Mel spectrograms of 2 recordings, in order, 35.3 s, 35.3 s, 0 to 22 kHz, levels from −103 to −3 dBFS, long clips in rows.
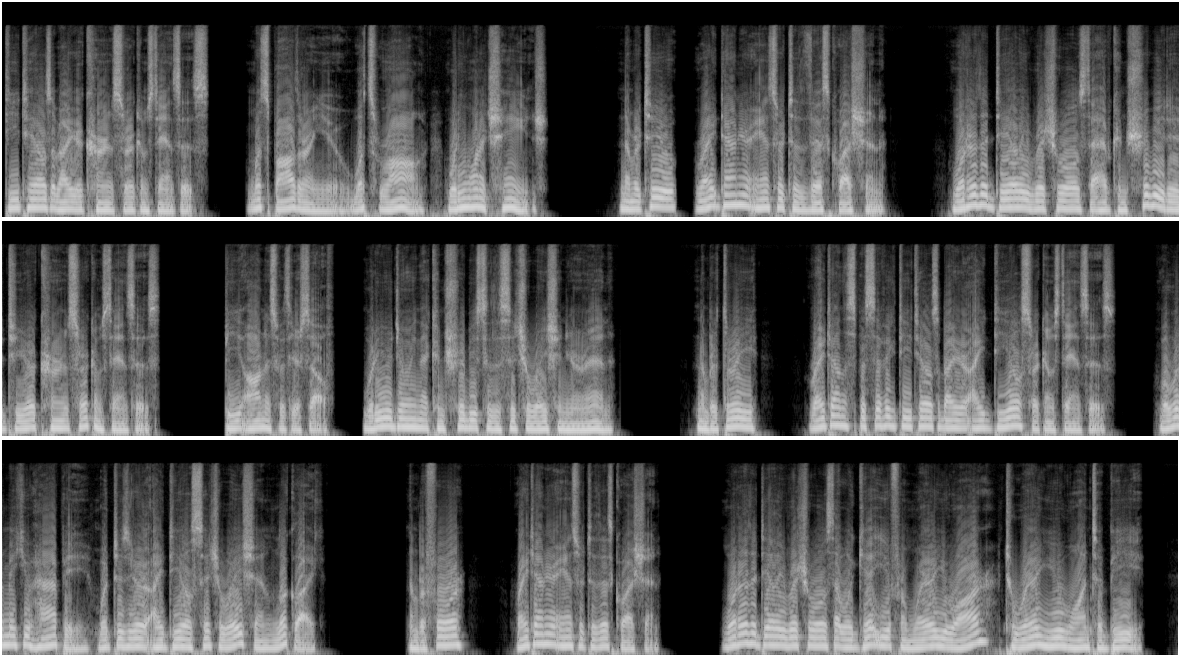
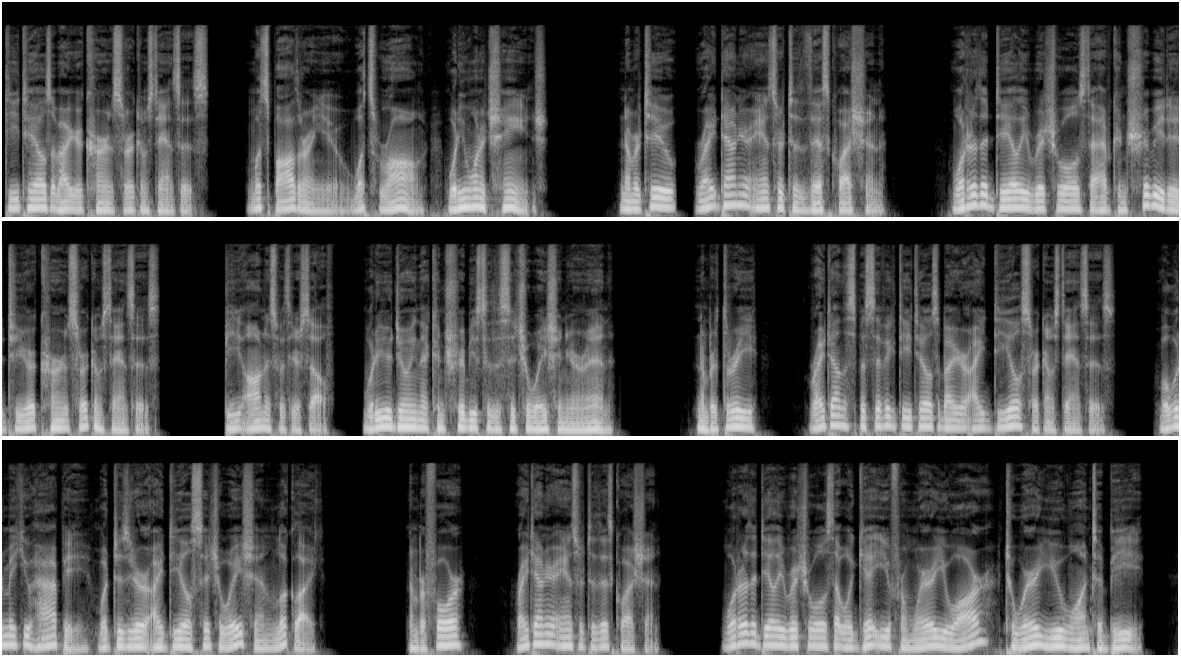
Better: second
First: distortion; slight; 10 dB below the speech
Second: none

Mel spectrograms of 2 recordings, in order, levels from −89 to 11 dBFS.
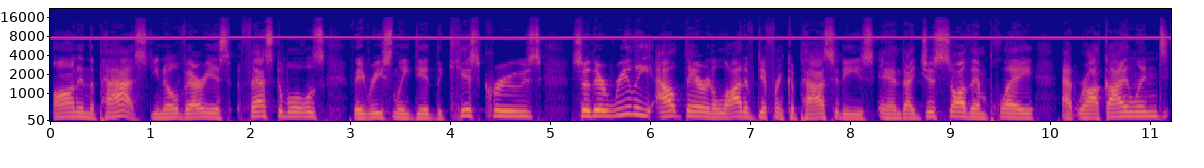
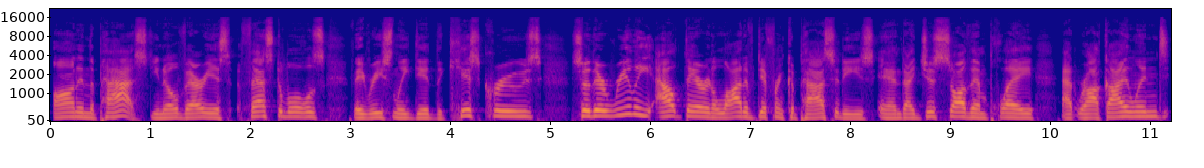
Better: second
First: high-pitched whine; loud; throughout; 7.5 kHz, 6 dB below the speech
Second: none

